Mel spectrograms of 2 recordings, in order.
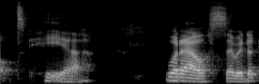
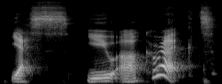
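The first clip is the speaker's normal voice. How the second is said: ordinary talk, nothing marked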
